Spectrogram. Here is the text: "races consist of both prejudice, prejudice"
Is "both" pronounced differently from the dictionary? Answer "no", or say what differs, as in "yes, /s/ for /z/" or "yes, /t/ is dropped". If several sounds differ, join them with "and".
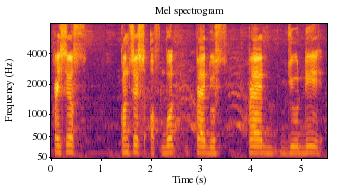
yes, /t/ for /θ/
